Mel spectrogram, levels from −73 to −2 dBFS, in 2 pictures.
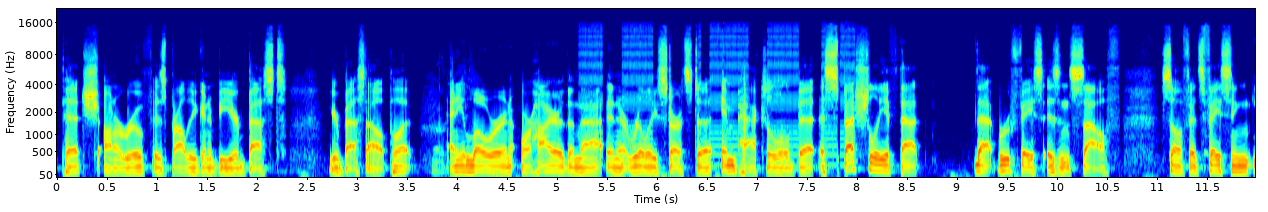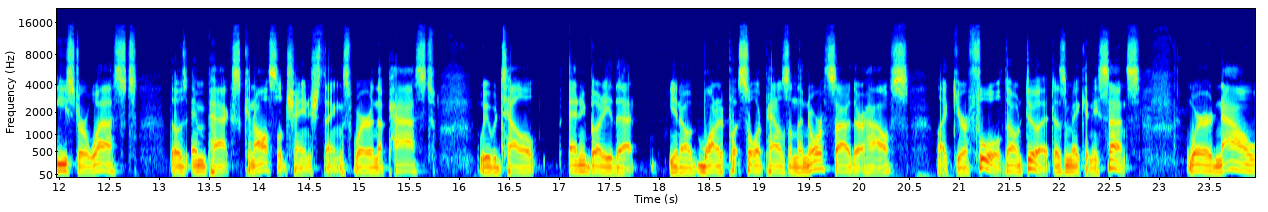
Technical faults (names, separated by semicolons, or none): GSM phone buzz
